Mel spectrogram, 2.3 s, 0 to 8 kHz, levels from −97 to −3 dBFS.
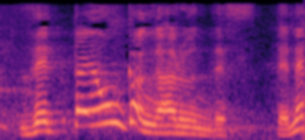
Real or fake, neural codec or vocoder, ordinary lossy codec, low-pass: real; none; AAC, 32 kbps; 7.2 kHz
